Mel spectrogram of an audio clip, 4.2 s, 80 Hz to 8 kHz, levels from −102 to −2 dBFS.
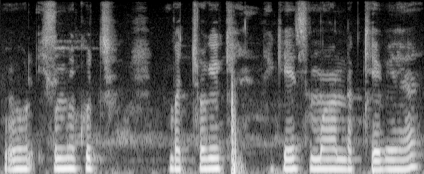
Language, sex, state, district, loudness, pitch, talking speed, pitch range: Hindi, male, Uttar Pradesh, Saharanpur, -14 LUFS, 170 Hz, 155 wpm, 165-175 Hz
